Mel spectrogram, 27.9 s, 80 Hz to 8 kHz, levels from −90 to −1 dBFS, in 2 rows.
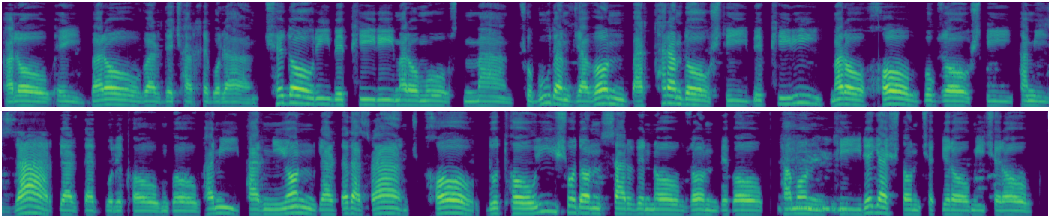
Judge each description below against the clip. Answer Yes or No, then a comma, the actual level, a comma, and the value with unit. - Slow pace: Yes, slow, 100 wpm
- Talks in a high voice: No, medium, 140 Hz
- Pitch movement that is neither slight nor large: Yes, average, 3.8 semitones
